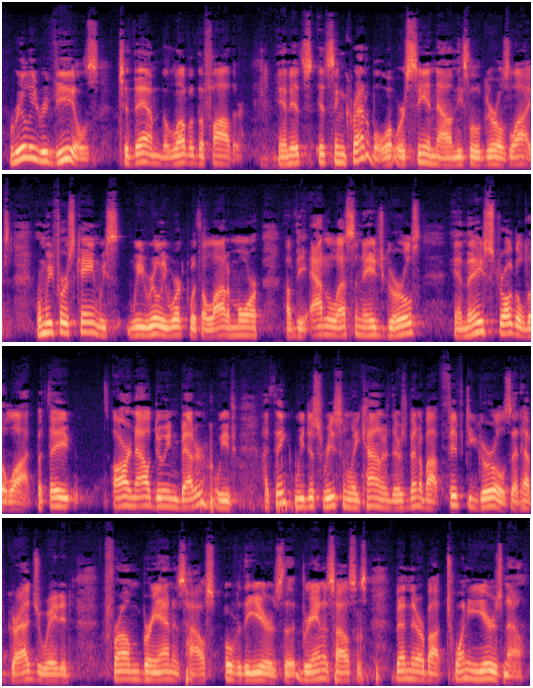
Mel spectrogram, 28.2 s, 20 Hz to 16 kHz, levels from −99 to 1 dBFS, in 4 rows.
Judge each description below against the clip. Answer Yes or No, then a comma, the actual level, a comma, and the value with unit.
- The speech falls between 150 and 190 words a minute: Yes, average, 175 wpm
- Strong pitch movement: No, average, 3.3 semitones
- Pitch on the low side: Yes, low, 130 Hz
